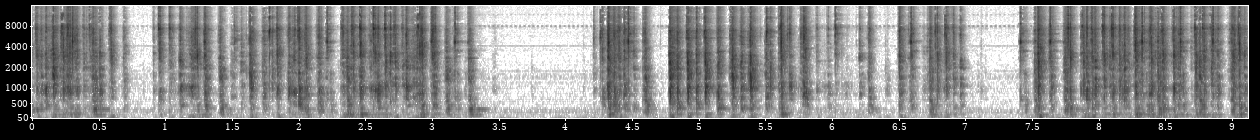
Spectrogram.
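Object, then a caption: Mechanical keyboard with PBT plastic keycaps. Fingertips type rapidly on a full-size backlit mechanical keyboard with PBT plastic keycaps, producing dense bursts of short, bright clicking keystrokes. The typing comes in three flurries separated by brief pauses of near silence, with each keystroke a crisp tap that dies away almost instantly.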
